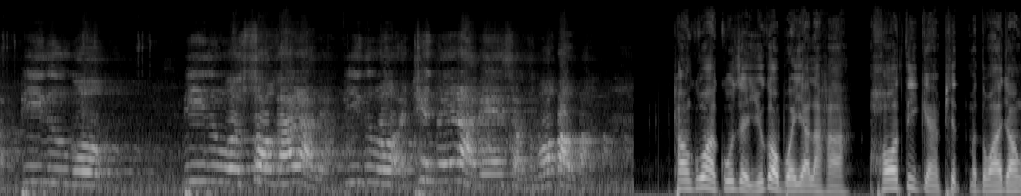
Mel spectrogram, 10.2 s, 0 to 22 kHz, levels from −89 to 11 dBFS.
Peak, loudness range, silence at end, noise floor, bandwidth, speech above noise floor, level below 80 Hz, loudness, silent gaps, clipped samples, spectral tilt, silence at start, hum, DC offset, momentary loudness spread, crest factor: -8 dBFS; 6 LU; 0 s; -53 dBFS; 16.5 kHz; 27 dB; -48 dBFS; -27 LUFS; none; under 0.1%; -6.5 dB/octave; 0 s; none; under 0.1%; 16 LU; 20 dB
